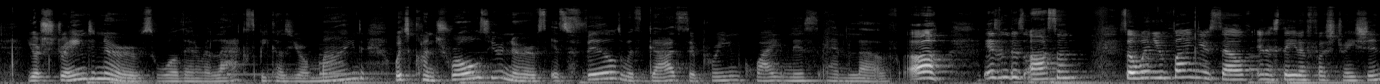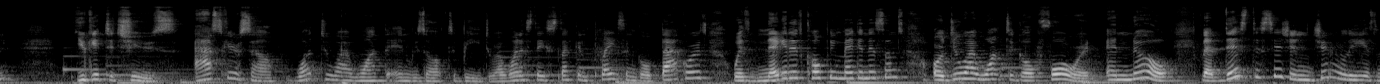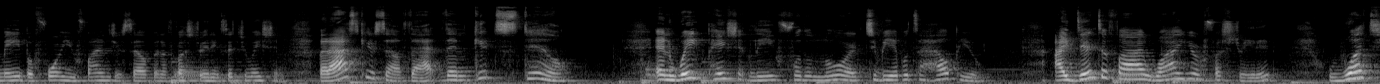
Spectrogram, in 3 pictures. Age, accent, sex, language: 30-49, American, female, English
